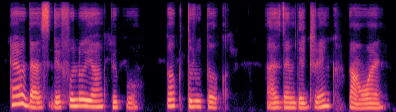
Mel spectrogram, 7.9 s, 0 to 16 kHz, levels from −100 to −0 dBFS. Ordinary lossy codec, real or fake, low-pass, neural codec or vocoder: AAC, 64 kbps; fake; 14.4 kHz; codec, 32 kHz, 1.9 kbps, SNAC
